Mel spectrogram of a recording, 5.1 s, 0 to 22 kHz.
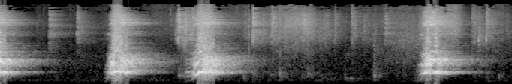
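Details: Frightened by balloons, the 10-month-old beagle Bailey lets out sharp barks: a fading one at the start, two close together, a gap of faint rustling, then one final bark.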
